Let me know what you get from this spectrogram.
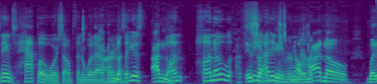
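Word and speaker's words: Hanno: was like all right there was no h pronounced in the film but okay yeah right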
